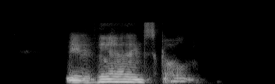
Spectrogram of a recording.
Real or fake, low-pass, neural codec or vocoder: fake; 7.2 kHz; codec, 16 kHz, 1 kbps, FreqCodec, smaller model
